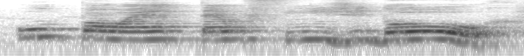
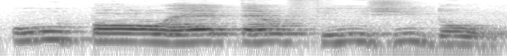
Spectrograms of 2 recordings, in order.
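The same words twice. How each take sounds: First: "O poeta é um fingidor" said slowly in metric syllables, with adjacent vowels run together into single beats; slow metric scansion of "O poeta é um fingidor"; scanned in metric syllables. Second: "O poeta é um fingidor." said slowly with every grammatical syllable pulled apart, po-e-ta kept as three separate beats; slow grammatical-syllable reading of "O poeta é um fingidor."; split into grammatical syllables.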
